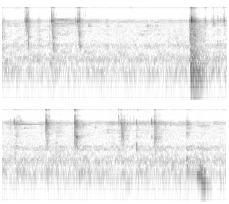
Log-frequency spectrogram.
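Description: Close-miked mukbang eating sounds: chewing with wet mouth clicks and smacks coming every second or so, and one loud knock about four seconds in.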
